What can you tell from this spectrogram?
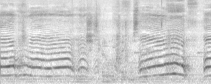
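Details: Girl just over a week old during her first chiropractic adjustment: loud, sustained infant crying in repeated wails with brief catches of breath between them, with background music; infant cry.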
